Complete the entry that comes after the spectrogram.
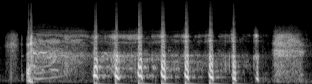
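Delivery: high airy scoffing laugh; scoffing laugh at the chart; high breathy laugh. Real, not acted. Laughing at Nvidia overheating.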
